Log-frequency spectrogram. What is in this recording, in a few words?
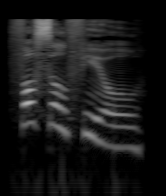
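"fossil fuel" British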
